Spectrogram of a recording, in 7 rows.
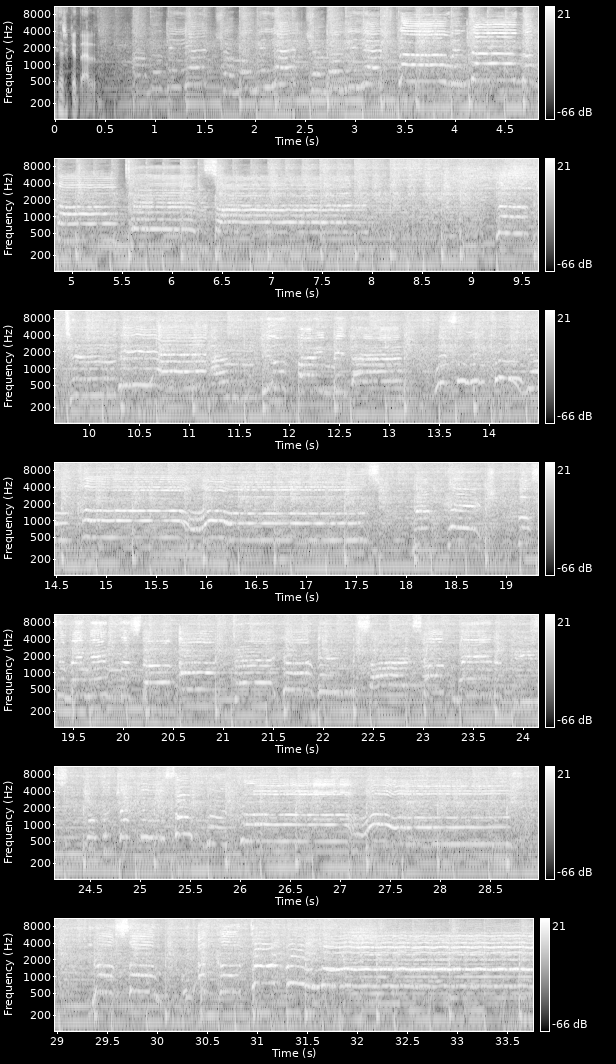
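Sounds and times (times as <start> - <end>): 
speech: 0.0 - 3.2
heavy steady rhythm section of a metal song: 0.0 - 33.7
soaring epic distorted guitars of a metal song: 0.0 - 33.7.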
